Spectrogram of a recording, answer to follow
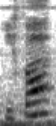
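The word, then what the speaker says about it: Aoife: Like EA spelled A O I F E.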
